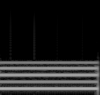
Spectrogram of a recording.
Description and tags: generated C note
note, tone, c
